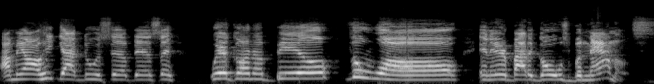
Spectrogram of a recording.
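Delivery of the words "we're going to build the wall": mocking, very slow, high-pitched, wall drawn out. Mocking a three-word slogan: mocking Donald Trump impression. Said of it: "I'm mocking Trump now".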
